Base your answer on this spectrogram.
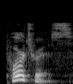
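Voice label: "portress", British English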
